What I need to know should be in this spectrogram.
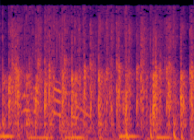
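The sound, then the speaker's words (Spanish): An audience applauds a guest on a talk show. A brisk patter of clapping hands mixes with voices and a low humming tone underneath. “Un aplaudiment per Charo García Lomas.”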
